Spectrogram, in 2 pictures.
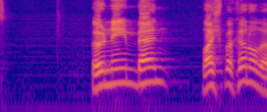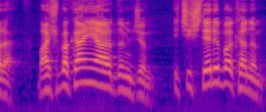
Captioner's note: non-english speech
